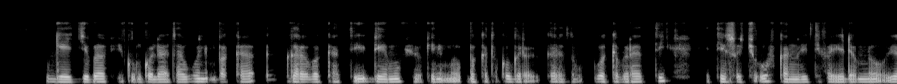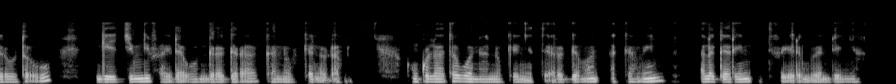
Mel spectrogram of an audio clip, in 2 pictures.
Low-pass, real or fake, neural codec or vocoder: 7.2 kHz; fake; codec, 16 kHz, 6 kbps, DAC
